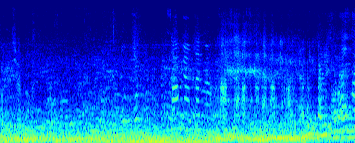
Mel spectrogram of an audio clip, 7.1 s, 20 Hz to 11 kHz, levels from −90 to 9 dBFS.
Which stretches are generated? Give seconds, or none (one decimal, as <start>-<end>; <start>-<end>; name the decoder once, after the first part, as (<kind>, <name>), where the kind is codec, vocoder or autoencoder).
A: 4.2-6.4 (codec, HILCodec)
